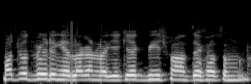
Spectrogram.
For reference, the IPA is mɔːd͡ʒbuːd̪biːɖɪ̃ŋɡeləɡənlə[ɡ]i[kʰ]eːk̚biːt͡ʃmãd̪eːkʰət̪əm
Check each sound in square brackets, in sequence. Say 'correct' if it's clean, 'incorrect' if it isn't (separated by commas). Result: correct, incorrect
